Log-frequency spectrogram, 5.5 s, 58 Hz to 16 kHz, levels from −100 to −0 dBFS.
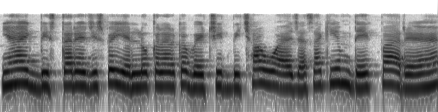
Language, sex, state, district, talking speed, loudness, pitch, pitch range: Hindi, female, Bihar, Katihar, 220 wpm, -12 LUFS, 215 Hz, 195-230 Hz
